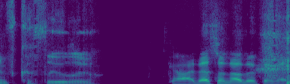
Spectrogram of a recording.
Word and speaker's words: Cthulhu: You know, it's actually pronounced Cthulhu.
